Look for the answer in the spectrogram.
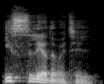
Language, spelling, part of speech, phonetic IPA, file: Russian, исследователь, noun, [ɪs⁽ʲ⁾ːˈlʲedəvətʲɪlʲ], Ru-исследователь.ogg
- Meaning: researcher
